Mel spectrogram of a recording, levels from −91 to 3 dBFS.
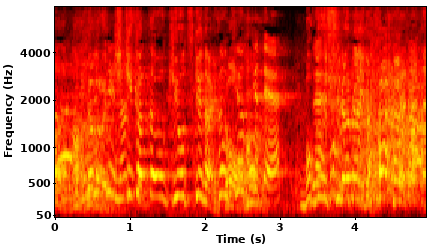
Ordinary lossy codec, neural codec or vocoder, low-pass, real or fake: none; none; none; real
